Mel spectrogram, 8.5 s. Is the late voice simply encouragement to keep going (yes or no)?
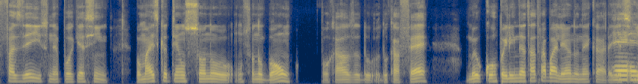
no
